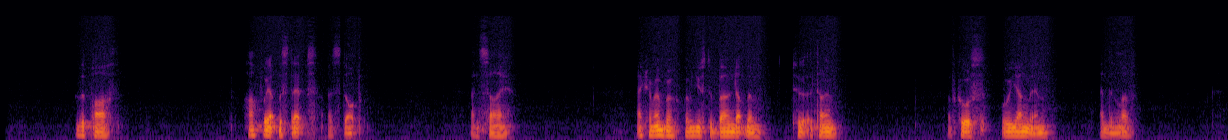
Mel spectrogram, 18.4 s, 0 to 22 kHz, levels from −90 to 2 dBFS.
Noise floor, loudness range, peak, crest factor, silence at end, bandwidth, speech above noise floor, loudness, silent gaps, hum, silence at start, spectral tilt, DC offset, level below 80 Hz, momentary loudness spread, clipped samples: -73 dBFS; 10 LU; -10 dBFS; 24 dB; 1.45 s; 14.5 kHz; 43 dB; -31 LUFS; none; none; 1.15 s; -9.5 dB/octave; under 0.1%; -52 dBFS; 19 LU; under 0.1%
